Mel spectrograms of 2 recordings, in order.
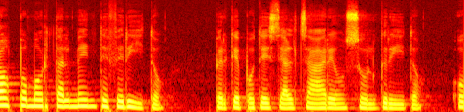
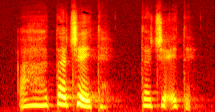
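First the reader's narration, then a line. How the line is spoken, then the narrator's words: Choking, drowning-like voice. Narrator (Italian): esclamò la donna con un suono di voce come di persona che affoghi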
